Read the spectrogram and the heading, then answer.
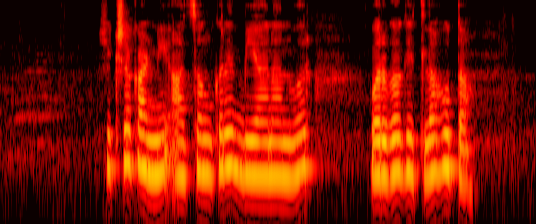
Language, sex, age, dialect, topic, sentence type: Marathi, female, 36-40, Standard Marathi, agriculture, statement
